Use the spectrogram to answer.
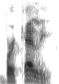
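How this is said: It is said with every letter sounded out.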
